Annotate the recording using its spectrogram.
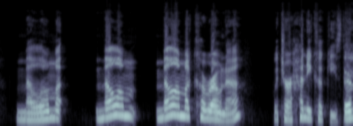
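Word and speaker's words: μελομακάρονα: But I looked them up how to pronounce them, and it's pretty straightforward. It's melomacarona, which are honey cookies.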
